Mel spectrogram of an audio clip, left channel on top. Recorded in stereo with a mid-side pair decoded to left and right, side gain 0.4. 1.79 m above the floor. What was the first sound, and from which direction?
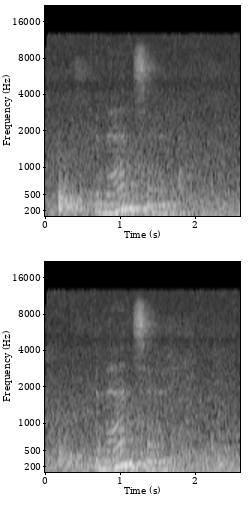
A woman speaking, 60° right.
